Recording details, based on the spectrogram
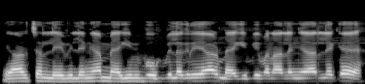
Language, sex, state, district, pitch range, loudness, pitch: Hindi, male, Uttar Pradesh, Jyotiba Phule Nagar, 145-155 Hz, -13 LUFS, 145 Hz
